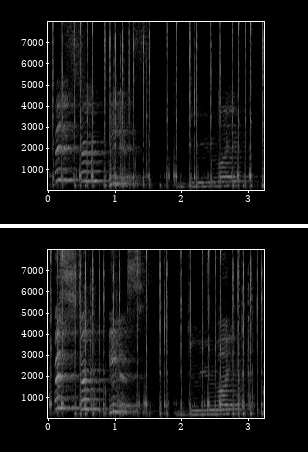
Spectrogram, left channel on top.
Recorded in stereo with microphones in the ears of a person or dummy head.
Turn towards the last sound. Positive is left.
turn(degrees=-90)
